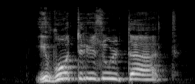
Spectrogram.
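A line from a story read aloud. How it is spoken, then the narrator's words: Judge exclaiming. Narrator (Russian): воскликнул судья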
